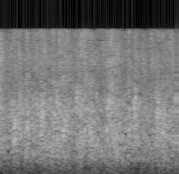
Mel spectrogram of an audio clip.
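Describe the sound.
Audience applause for a group of volunteers at a church gathering: a short, dense, even wash of clapping that fills the whole clip.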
